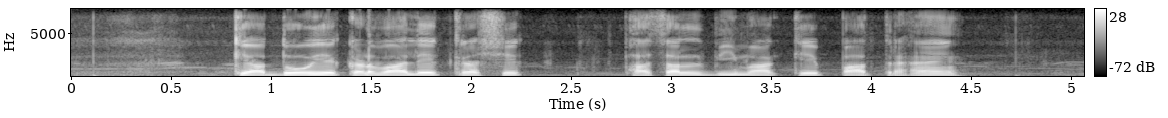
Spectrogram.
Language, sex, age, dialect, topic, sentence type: Hindi, male, 18-24, Awadhi Bundeli, agriculture, question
